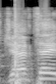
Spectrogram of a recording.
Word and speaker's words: Geoff Tate: Geoff Tate 73, everybody. It's Geoff Tate 96.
